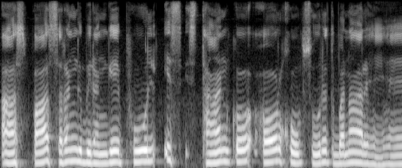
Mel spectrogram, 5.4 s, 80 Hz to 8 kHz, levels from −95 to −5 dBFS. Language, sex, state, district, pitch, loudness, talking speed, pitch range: Hindi, male, Jharkhand, Ranchi, 180 Hz, -14 LUFS, 135 wpm, 170-195 Hz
